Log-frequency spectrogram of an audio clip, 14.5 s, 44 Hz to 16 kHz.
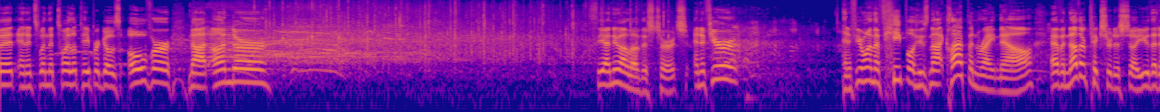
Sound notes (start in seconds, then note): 2.4 cheers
